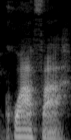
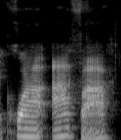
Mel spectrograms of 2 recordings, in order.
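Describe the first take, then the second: First: "kwafa" run together as KWAH-fah; contracted form. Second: "kwa afa" as two words, both A vowels sounded; uncontracted form. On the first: Teacher shows learners the contraction, one A eliminated. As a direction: say "kwafa" with the second A dropped. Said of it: "you're basically just saying kwafa". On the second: Teacher shows the form before elimination, fully separated. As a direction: say "kwa afa" in full, kwah AH-fah. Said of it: "instead of saying kwa afa". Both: Shown as a demonstration.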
